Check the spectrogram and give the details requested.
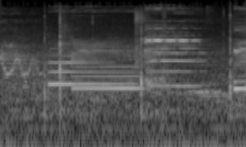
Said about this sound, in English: Do you want to hit all the buzzers you want?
